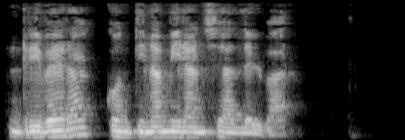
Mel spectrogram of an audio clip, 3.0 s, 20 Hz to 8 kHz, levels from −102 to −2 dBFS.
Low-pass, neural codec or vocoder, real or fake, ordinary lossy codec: 7.2 kHz; none; real; AAC, 48 kbps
